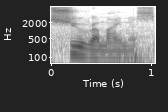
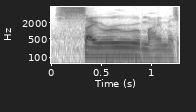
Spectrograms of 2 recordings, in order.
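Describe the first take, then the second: First: It does not begin with an s sound. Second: It begins with an s sound, as in science. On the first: The speaker calls it right. "but no, it's Shuramimus because Greek" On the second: The speaker calls it wrong. "S C I is like Sirimimus"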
